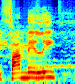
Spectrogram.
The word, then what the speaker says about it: family: Did I say family? 3 syllables? I know it's that way in the song. We are family. But in English it's family. 2 sílabas.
